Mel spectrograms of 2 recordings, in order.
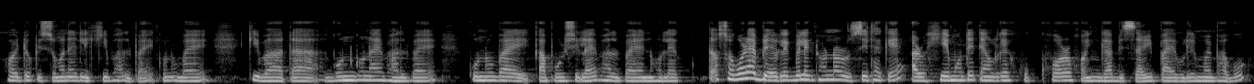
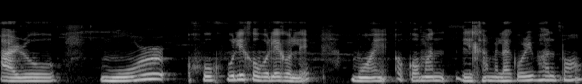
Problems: none marked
